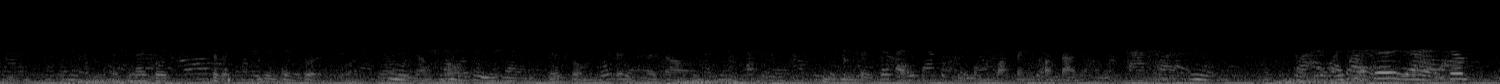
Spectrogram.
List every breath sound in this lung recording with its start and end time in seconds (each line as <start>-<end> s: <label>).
No breath sounds were labelled in this clip.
